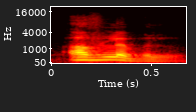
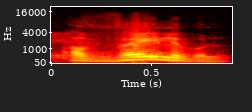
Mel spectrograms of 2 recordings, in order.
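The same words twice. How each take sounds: First: A sound in the word is left out. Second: Every sound in the word is pronounced. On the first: The speaker calls it wrong. "So you are using fewer sounds" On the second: The speaker calls it right. "How should it be pronounced?"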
